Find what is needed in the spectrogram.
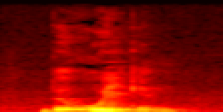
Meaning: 1. to calm down, to quiet 2. to become calm
- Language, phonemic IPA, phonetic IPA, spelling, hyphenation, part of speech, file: German, /bəˈʁuːiɡən/, [bəˈʁuːiɡŋ], beruhigen, be‧ru‧hi‧gen, verb, De-beruhigen.ogg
